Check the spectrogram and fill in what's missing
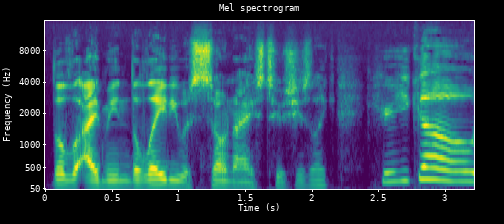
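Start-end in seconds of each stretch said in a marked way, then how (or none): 2.4-3.2 high, sweet and friendly; a bright, friendly cashier; super friendly. Retold or imitated. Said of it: "super friendly about it".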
